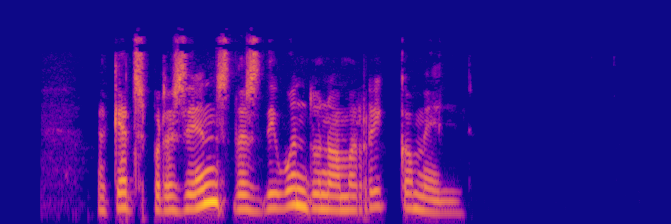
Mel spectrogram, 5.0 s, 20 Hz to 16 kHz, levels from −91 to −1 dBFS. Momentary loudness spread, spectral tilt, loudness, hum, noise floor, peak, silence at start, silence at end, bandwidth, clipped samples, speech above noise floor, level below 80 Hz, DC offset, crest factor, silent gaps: 13 LU; -4 dB/octave; -25 LUFS; none; -90 dBFS; -10 dBFS; 0.75 s; 1.6 s; 9.8 kHz; under 0.1%; 65 dB; -74 dBFS; under 0.1%; 18 dB; none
